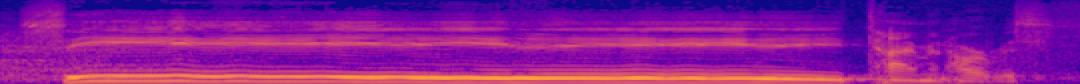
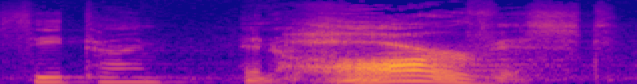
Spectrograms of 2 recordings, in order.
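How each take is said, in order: First: The word seed is stretched out very long. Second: The phrase is said quickly without stretching.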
